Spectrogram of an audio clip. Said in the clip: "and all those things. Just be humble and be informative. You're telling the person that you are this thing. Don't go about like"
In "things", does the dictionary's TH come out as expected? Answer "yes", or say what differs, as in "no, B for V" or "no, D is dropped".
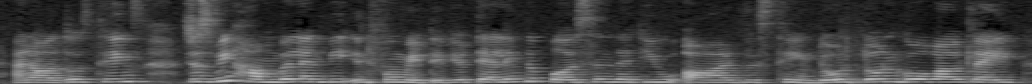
no, T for TH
